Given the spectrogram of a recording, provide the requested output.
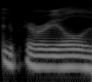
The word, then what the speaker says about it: Arielle: to stand out so welcome to the show ariel it's great to have you join us thank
